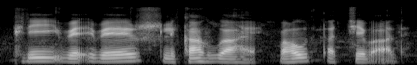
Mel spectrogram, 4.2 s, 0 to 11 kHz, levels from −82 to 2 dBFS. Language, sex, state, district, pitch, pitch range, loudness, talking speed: Hindi, male, Uttar Pradesh, Hamirpur, 130 Hz, 125-140 Hz, -23 LUFS, 160 wpm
